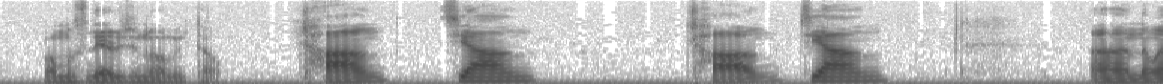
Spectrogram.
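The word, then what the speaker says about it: 长江: e vai aparecer muitas vezes para vocês é chang, jiang. Chang, a maioria de nós já deve saber que significa longo, ok? Chang, chang, chang, jiang significa o longo rio, ok?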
